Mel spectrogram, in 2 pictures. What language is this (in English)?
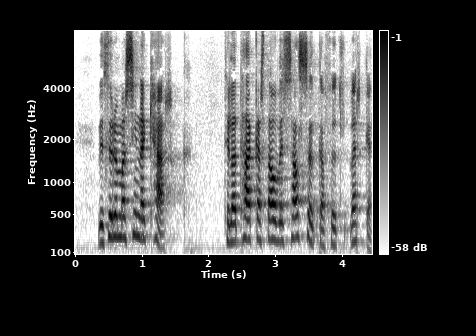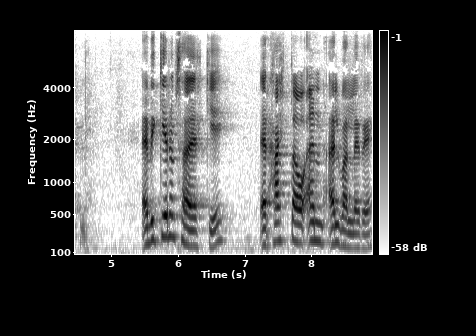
Icelandic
